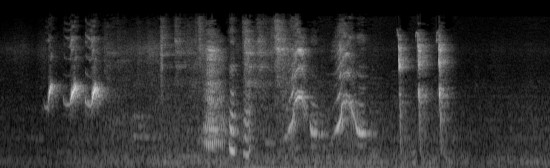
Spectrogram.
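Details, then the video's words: Pet Alexandrine parakeet calling indoors in a small room: short harsh squawks, then a burst of rough scratchy notes and two downward-sweeping screeches, ending with three sharp clipped calls. "Leo talking and sound effects"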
